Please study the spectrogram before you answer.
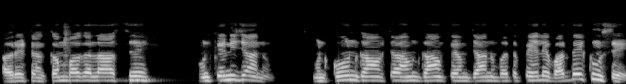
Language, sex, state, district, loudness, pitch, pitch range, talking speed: Halbi, male, Chhattisgarh, Bastar, -15 LUFS, 180 Hz, 170-190 Hz, 210 wpm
